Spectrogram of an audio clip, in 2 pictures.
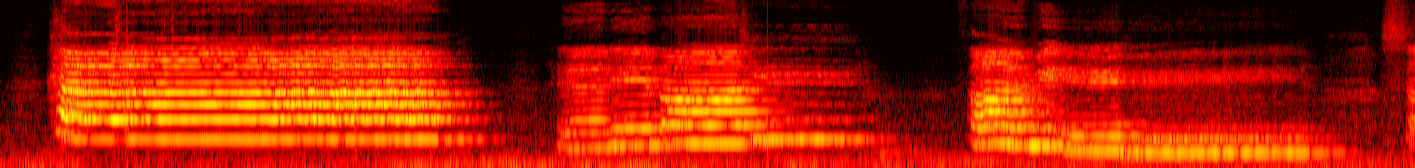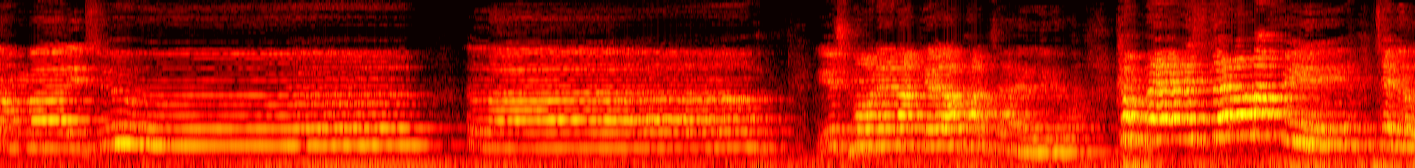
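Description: A woman singing unaccompanied, in long phrases with sustained held notes and short pauses between them. The first note comes in about half a second in and is held for about four seconds.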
